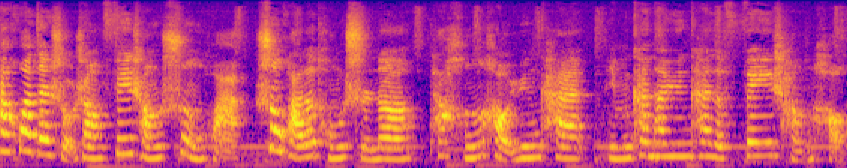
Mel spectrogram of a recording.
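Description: A high-pitched woman talks at a fairly slow pace with ordinary pitch variation and hardly any pauses. Noticeable background noise and audible room echo fill the recording. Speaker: beauty vlogger. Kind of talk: product review vlog.

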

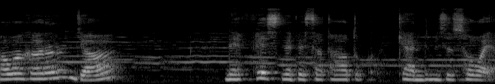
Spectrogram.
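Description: A woman with a high pitch speaks at a very slow pace. Music plays in the background. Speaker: poet. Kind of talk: poetry reading.

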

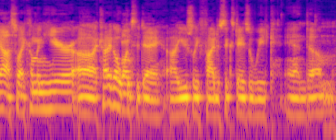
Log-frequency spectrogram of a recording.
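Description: The speech runs at a fairly quick pace with hardly any pauses and ordinary pitch variation. The background is quiet. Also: man, fairly low pitch for a man. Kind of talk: casual vlog chat. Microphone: phone near.

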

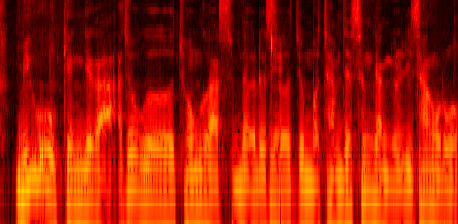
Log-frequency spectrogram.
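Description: In an unremarkable speaking voice, a man with fairly low pitch talks fairly quickly with lively intonation on a very clean recording with a silent background. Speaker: newspaper editorial writer hosting an economics show. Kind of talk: interview.

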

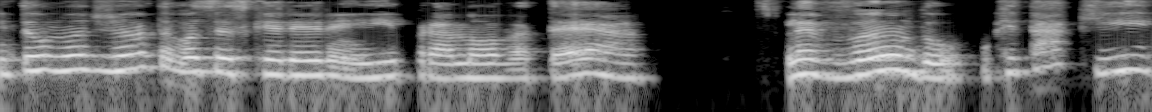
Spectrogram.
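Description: At a fairly slow pace, a woman with a Brazilian accent talks at a fairly high pitch with ordinary pitch variation. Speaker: spiritual channeler and live stream host. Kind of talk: casual spiritual chat on a live stream. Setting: video call live stream.

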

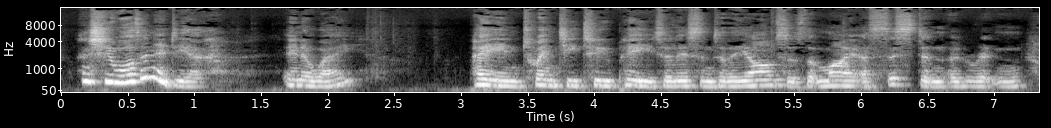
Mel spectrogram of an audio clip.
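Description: A woman is speaking. Her pace is fairly slow. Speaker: actor playing an agony aunt. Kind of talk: theatrical monologue. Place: home room. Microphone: phone near.

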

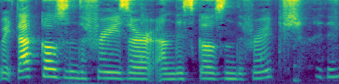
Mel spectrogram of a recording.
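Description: A woman's voice has a bright, sharp tone. Her intonation is fairly even. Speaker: home vlogger. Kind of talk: casual unboxing tutorial chat. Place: home room.

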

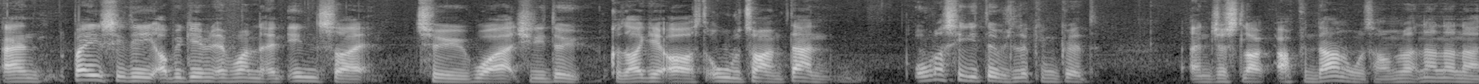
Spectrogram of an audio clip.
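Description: Here a man speaks at a fairly quick pace with ordinary pitch variation. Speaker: guest. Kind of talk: interview answer. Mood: relaxed, upbeat. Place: studio. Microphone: lapel.

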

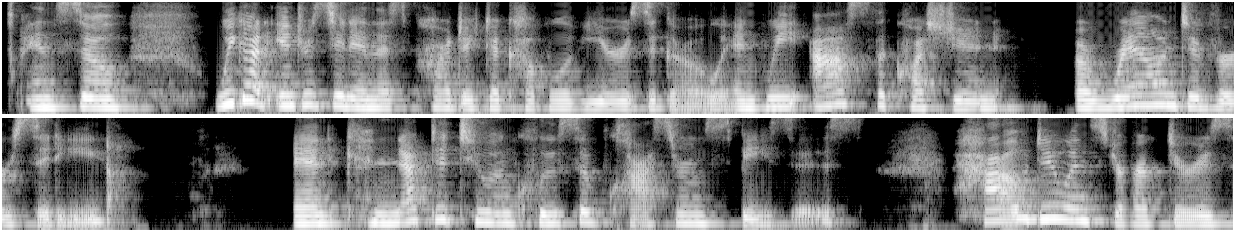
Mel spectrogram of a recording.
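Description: A woman speaks at a moderate pace with a fairly high pitch and ordinary pitch variation. Her voice is somewhat breathy, over a quiet background. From Canada, Ottawa Valley; Canada. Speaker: chemistry professor. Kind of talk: online talk. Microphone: webcam.

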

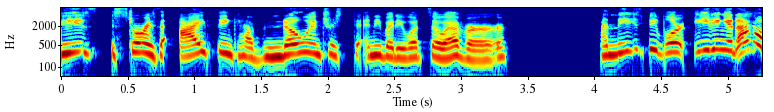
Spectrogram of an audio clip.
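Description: Very fast and animated, a woman with an American accent talks at a high pitch with very wide pitch swings, the sound dry with no echo and the background quiet. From US South. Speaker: influencer and direct sales seller; influencer, direct sales seller. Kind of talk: podcast interview, storytelling. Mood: animated, amused storytelling. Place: home room. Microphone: studio mic.

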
